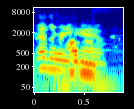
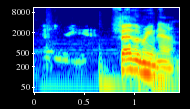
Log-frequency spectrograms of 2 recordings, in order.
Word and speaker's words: Featheringham: Featheringham. Featheringham. Like feather. Feathering, like you're getting a feathering, like a hairy feather.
